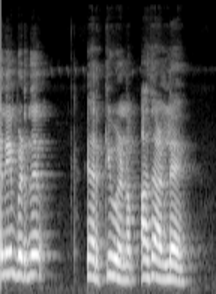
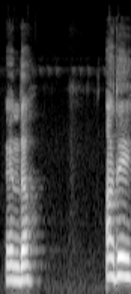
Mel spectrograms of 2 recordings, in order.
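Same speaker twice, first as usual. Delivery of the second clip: normal talking voice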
